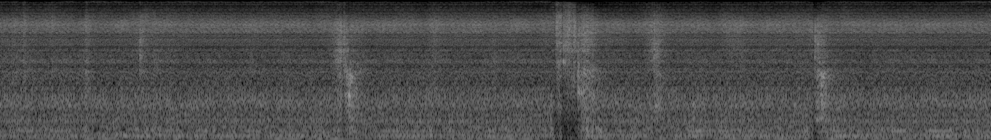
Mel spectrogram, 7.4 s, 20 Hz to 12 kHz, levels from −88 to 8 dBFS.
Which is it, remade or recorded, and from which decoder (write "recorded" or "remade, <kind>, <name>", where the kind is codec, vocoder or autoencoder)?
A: remade, autoencoder, DAC-VAE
